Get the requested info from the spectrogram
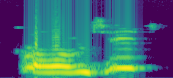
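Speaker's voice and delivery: high, loud incredulous shriek of a word; shrieking disbelief. A narrator's reading. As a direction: cleaner laughs off haunting, shrieking in disbelief. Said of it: "She gave a shriek of laughter".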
